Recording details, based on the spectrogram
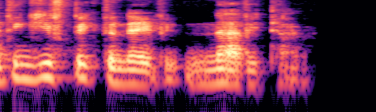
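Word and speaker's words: Navitimer: it's like no it's just not how you pronounce it anyway it's the na'vi navi timer yeah um all right you are unfortunately wrong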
